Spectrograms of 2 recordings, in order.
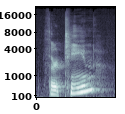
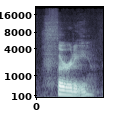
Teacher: if I'm talking about 13 versus 30, I'm probably going to stress on teen.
